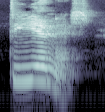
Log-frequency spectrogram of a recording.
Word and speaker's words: tienes: ok tener tengo tienes notice how you pronounce it the I and the ER both pronounced tienes tiene tenemos tienen okay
